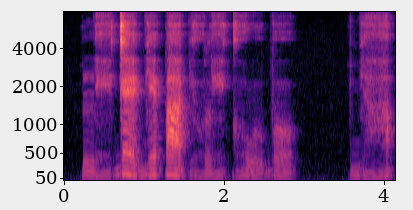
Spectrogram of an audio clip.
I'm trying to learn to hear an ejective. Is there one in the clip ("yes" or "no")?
no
